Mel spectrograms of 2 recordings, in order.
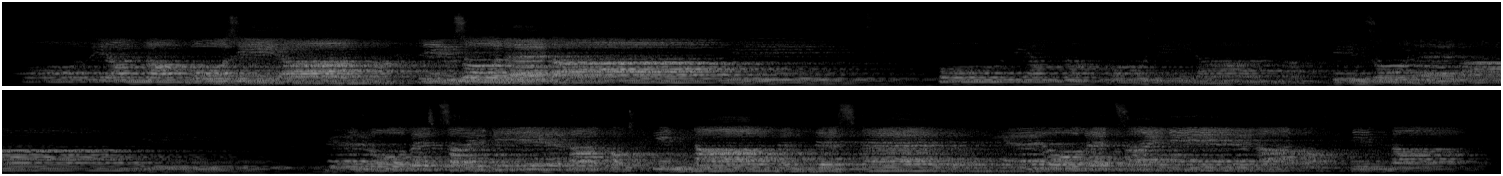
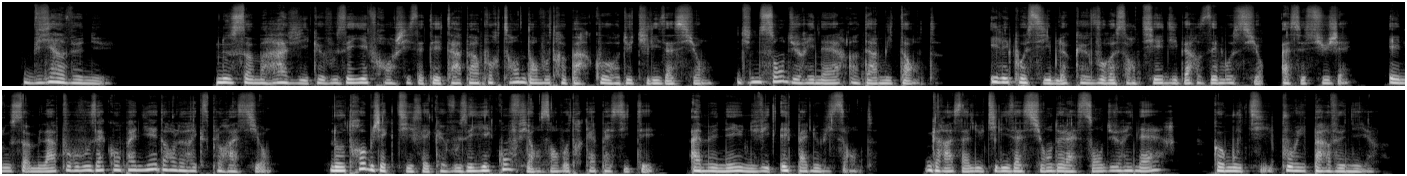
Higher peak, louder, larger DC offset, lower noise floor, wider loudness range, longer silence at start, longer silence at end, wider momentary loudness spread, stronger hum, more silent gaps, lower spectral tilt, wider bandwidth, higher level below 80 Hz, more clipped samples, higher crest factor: second, -22 dBFS vs -2 dBFS; second, -40 LUFS vs -20 LUFS; neither; second, -63 dBFS vs under -90 dBFS; first, 12 LU vs 2 LU; about the same, 0.2 s vs 0.2 s; second, 0.15 s vs 0.3 s; first, 16 LU vs 9 LU; neither; second, none vs 1.19-2.07 s, 9.49-9.82 s, 12.67-12.73 s, 13.64-13.79 s, 16.84-17.21 s, 20.70-20.85 s, 22.84-23.22 s, 25.85-25.93 s; about the same, -4.5 dB/octave vs -5.5 dB/octave; second, 16.5 kHz vs 20 kHz; second, -88 dBFS vs -48 dBFS; neither; about the same, 18 dB vs 18 dB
